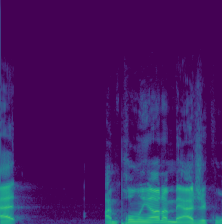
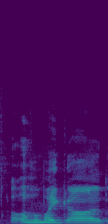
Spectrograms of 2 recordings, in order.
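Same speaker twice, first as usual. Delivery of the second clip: high, very soft leftover laughter; spent from laughing; 8 semitones higher, 12 dB quieter, slower than usual. Real, not acted. Listener recovering from the Rasta act, weak with laughter. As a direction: weakly squeak it out after cracking up. Winded after laughing fit.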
